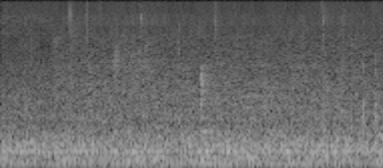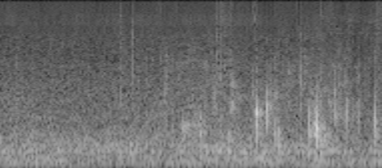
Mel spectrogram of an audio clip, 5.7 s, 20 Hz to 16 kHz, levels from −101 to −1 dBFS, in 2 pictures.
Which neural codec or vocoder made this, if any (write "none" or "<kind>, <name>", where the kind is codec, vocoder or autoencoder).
none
